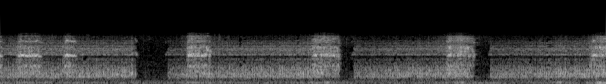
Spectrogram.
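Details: Barn owls at a nest box in Théding, France, on 25 May 2020, during courtship and mating, captured by a webcam: long raspy hissing screeches in drawn-out bursts, broken by short gaps.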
